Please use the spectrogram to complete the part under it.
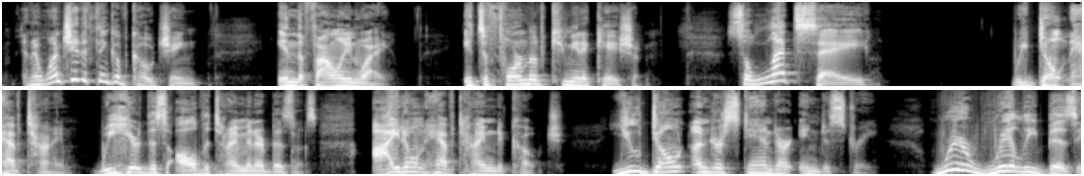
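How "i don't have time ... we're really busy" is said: ordinary talk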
